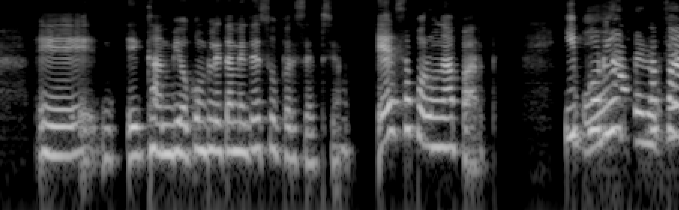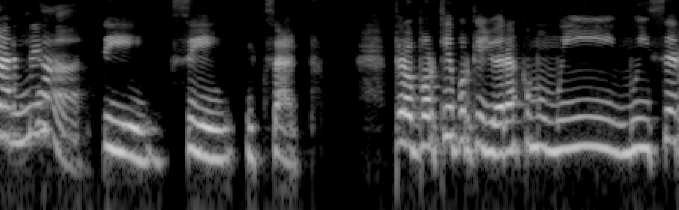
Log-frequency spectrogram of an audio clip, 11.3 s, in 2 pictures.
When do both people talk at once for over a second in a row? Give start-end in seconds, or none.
4.8-6.1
